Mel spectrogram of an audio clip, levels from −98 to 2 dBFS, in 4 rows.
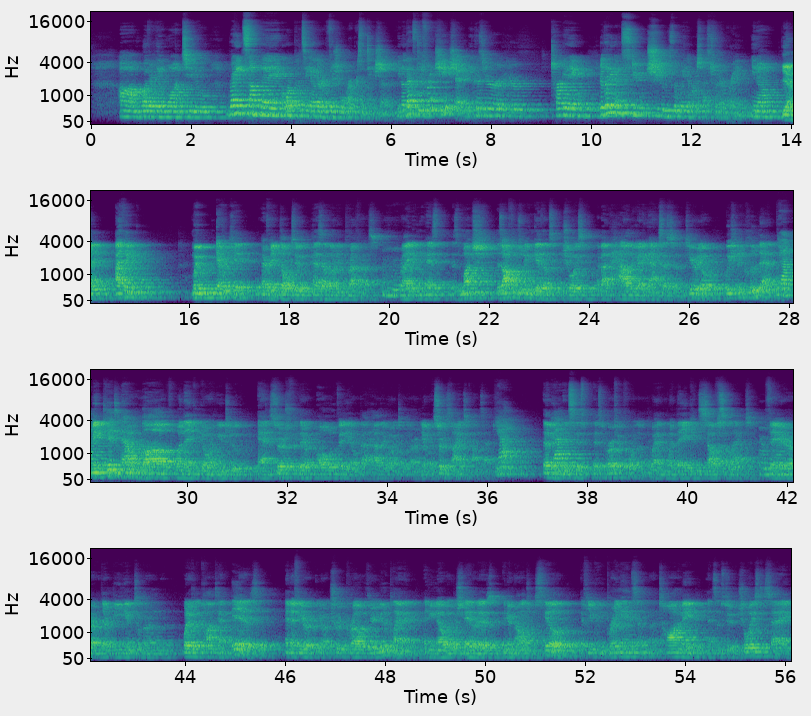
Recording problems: room echo; strong; dies away in 1.8 s
off-mic speech; far
thin; somewhat; fading below 400 Hz

